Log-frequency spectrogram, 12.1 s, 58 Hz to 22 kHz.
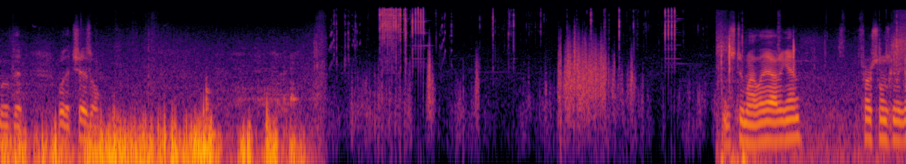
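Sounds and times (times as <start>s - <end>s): wind rumbling on microphone: 0.0s - 11.4s
sharp clicks: 4.3s - 10.7s.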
